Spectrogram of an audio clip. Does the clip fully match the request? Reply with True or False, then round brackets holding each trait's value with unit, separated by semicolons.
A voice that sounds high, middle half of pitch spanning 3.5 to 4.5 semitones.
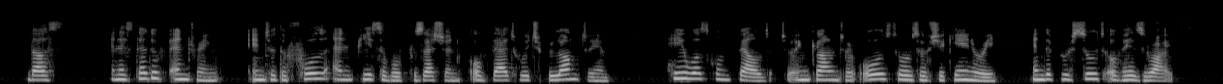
False (210 Hz; 3.1 semitones)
